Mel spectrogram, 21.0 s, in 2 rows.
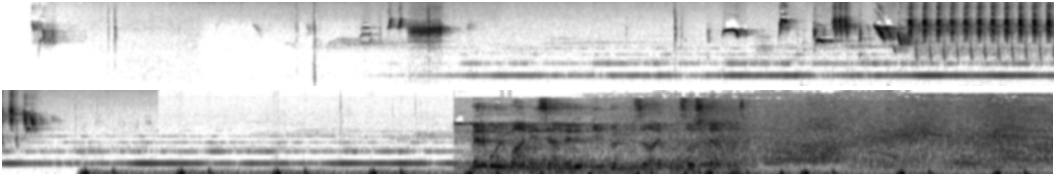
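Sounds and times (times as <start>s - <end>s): small birds chirping: 0.3s - 0.8s, 2.5s - 4.7s, 7.0s - 11.1s.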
